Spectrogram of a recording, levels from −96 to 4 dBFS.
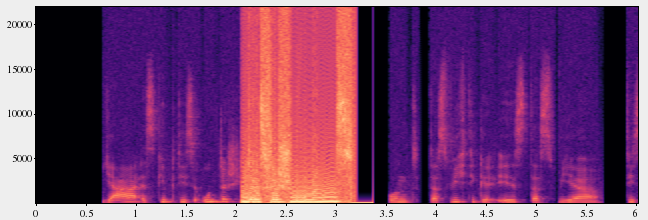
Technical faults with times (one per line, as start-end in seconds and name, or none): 2.06-3.38 signed and unsigned mixed up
